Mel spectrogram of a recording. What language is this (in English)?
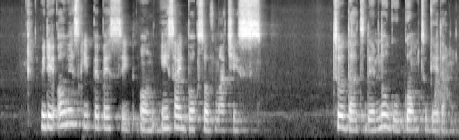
Nigerian Pidgin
